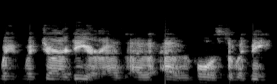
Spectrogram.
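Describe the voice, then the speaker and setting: A journalist, a man, speaking over the phone as he defends his reporting, often repeating words haltingly. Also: mid-range voice, little pitch movement, breathy edge. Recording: muffled, tinny recorded phone call.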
